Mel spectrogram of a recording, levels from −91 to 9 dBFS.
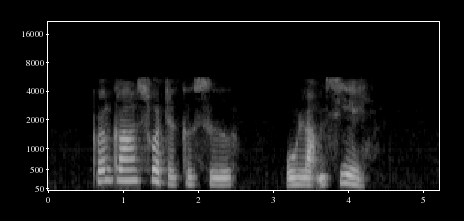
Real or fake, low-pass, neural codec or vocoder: fake; 5.4 kHz; codec, 16 kHz in and 24 kHz out, 1.1 kbps, FireRedTTS-2 codec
